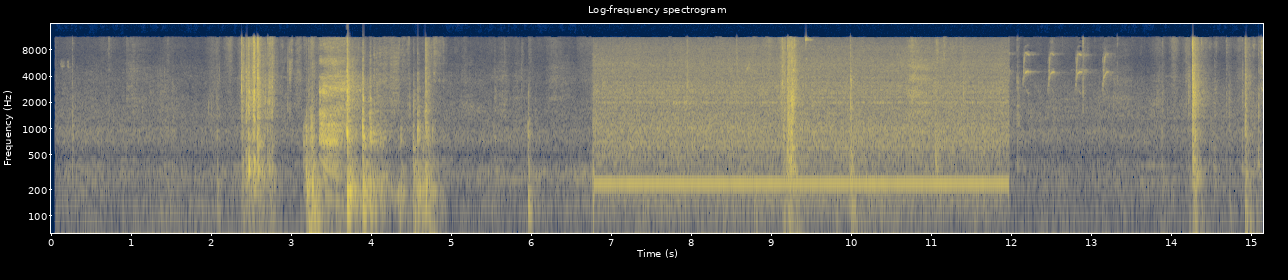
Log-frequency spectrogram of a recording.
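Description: Unicycle landing hops on a wooden deck: a few loud knocks and thumps of the tyre and pedals on the boards, about two to five seconds in. Later a steady low hum runs for about five seconds and stops abruptly.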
